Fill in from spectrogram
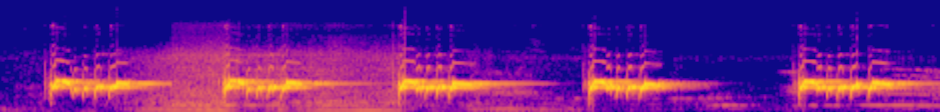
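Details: Local perkutut (zebra dove) singing lively and loud: five cooing phrases, each a quick stutter of notes ending in a held hum, repeated about every two seconds, with faint low rumbling in the background.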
